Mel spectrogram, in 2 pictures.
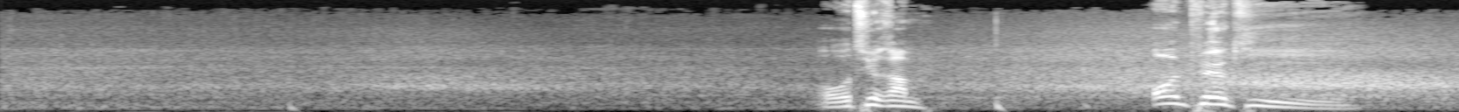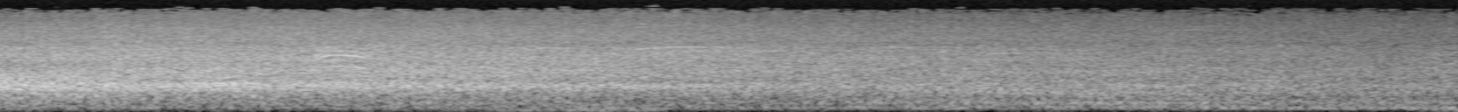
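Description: A stadium crowd murmurs and cheers in a steady roar.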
